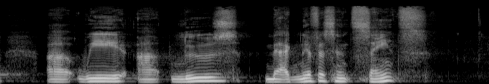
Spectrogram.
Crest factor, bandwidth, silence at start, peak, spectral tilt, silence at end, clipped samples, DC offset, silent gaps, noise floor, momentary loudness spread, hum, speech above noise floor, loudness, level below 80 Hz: 16 dB; 16 kHz; 0 s; -4 dBFS; -5.5 dB/octave; 0.6 s; under 0.1%; under 0.1%; none; -56 dBFS; 10 LU; none; 37 dB; -19 LUFS; -70 dBFS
